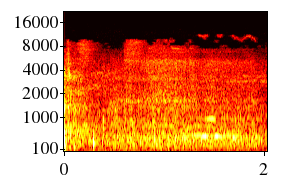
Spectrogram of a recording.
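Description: Near silence: only a faint, steady background hiss.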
